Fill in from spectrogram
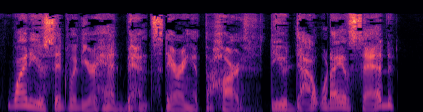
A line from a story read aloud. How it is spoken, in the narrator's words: exclaimed Conan impatiently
